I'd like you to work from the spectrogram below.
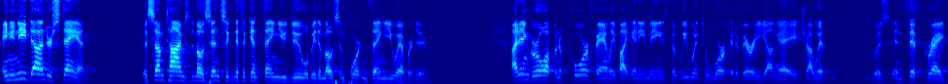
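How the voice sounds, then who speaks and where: A middle-aged man from Oklahoma tells stories in a speech at a club meeting in a meeting hall. He is an animated storyteller with a bright, medium-pitched voice, talking fast and throwing in punchy asides.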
